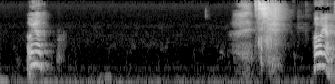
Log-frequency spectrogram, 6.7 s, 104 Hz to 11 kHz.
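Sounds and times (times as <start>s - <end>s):
low room rumble: 0.0s - 6.7s
speech: 0.6s - 1.0s, 6.3s - 6.7s
person sneezing: 4.9s - 5.8s.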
